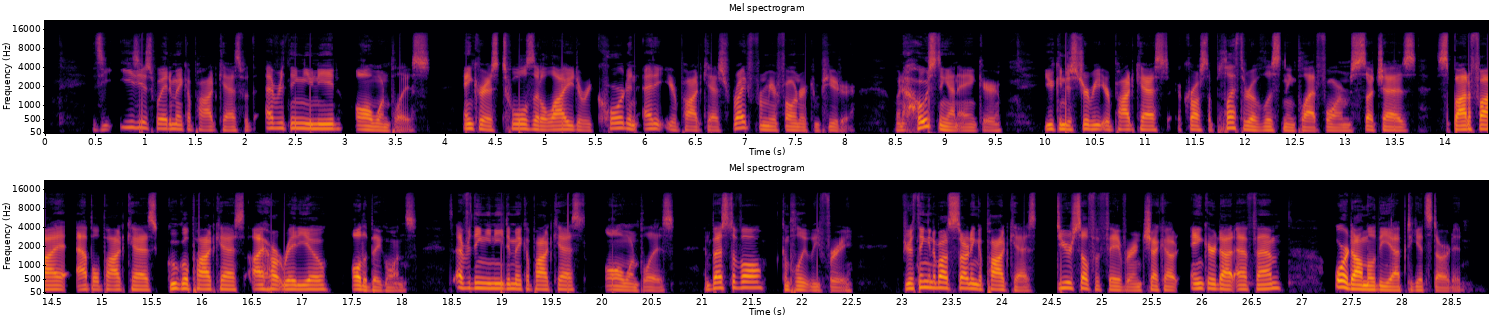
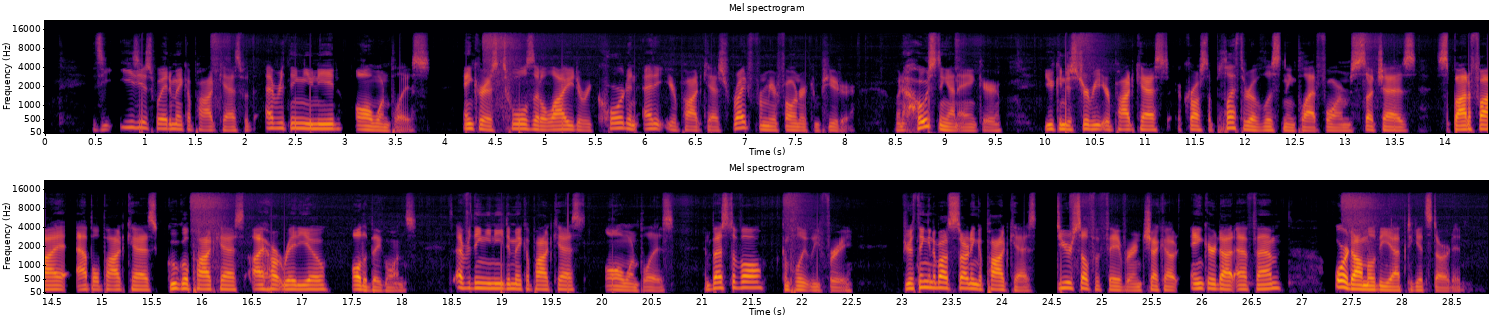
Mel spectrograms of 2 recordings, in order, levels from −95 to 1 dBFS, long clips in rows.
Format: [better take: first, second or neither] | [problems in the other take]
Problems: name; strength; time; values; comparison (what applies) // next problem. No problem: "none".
first | hiss; noticeable; throughout; 20 dB below the speech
